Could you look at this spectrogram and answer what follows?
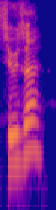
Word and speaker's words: Souza: Souza or yeah that's how you say it Souza yeah yeah yeah yeah he made that sick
